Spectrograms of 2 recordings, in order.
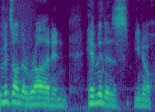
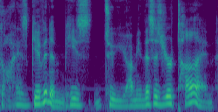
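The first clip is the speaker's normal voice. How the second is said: put-on men's whisper, quieter; 4 dB quieter than usual. Retelling how David's men urged him in the cave: imitating men whispering. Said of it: "David's men are whispering".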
